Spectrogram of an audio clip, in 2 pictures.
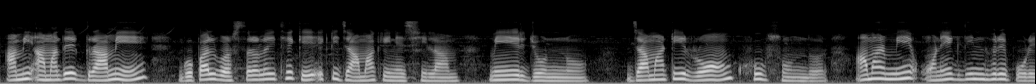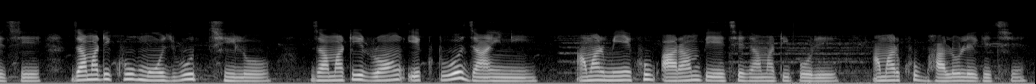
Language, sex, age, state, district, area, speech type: Bengali, female, 45-60, West Bengal, Paschim Medinipur, rural, spontaneous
